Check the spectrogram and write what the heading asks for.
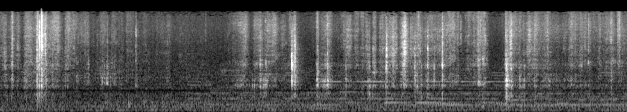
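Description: Paper dollar bills being counted by hand, peeled off a stack one at a time and laid down on a table, making quiet, irregular paper snaps and rustles.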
